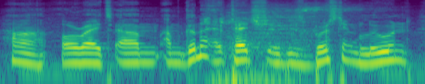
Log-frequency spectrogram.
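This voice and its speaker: A man's voice: a little high, fairly even intonation, normal speed, a little mellow, slight background noise. A young man whose first language is Dutch, casually commenting on an online card game in a chatty, rambling way, often correcting himself. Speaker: gaming channel host.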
